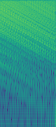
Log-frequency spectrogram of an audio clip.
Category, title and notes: Sound effects > Electronic / Design
made in openmpt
